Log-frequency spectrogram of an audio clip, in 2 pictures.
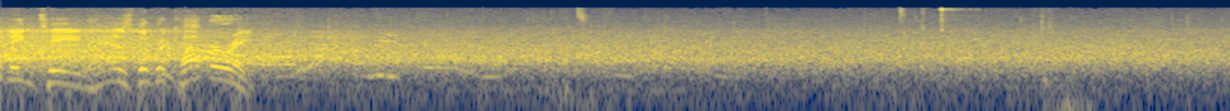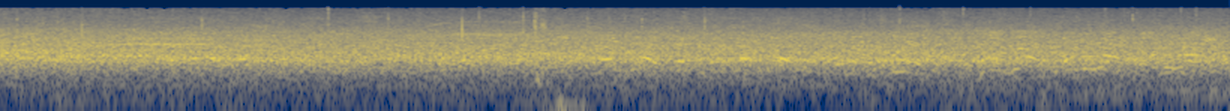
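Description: A large stadium crowd roars loudly, then settles into a steady murmur.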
